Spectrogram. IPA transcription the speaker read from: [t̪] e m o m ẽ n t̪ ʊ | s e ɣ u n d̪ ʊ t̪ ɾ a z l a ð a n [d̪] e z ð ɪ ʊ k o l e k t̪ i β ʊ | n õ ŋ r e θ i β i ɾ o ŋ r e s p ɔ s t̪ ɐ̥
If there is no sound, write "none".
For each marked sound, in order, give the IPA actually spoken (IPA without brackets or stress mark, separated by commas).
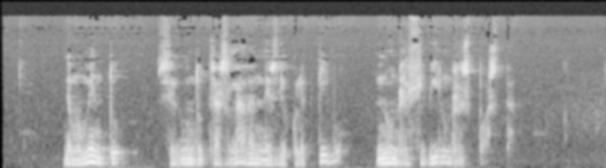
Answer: d̪, d̪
